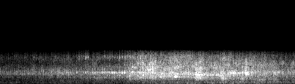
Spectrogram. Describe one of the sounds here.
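Tyres crunch and slide on snow.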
